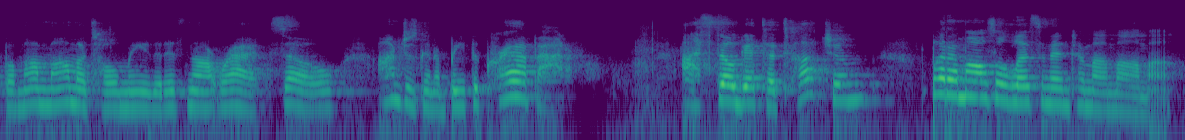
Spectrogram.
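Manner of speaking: a hint of a Southern country boy explaining himself; mild Southern accent, mocking closeted homophobes. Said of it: "giving them a Southern accent".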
